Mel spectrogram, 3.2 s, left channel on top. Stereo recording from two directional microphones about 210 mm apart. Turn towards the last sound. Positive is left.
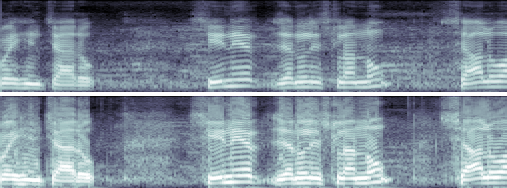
turn(degrees=-55)  # may be behind; listen again after turning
